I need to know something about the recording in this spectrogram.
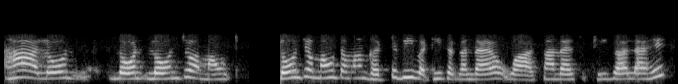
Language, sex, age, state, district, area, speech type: Sindhi, female, 30-45, Maharashtra, Thane, urban, conversation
